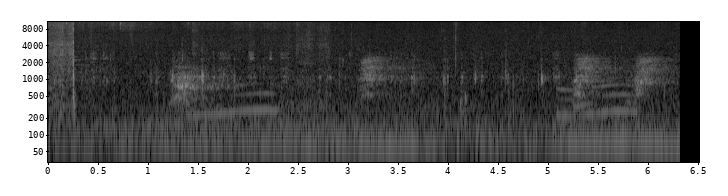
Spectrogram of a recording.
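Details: Soft, low humming from kept llamas, usually a sign of distress. Two drawn-out nasal hums each slide slightly upward in pitch and are separated by a few seconds of quiet background hiss and faint rustling.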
